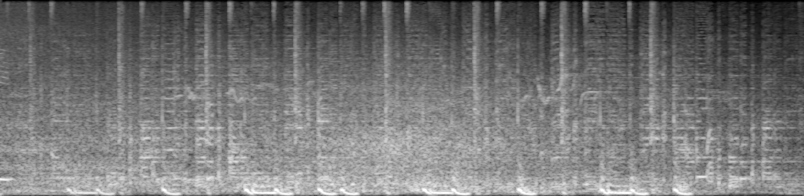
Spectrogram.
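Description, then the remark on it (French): A car drives steadily along a road from Valley View toward Grande Prairie, its continuous low rumble and wind rush filling the scene, with occasional sharp clicks and thumps over the constant engine and tire noise. “Donc, on va reprendre la route maintenant et on va se diriger.”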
